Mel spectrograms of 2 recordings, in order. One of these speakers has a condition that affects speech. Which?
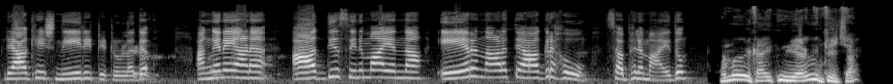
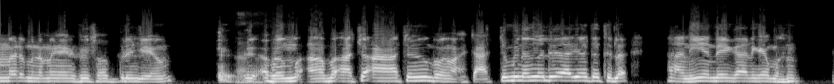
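The second: cerebral palsy; present from birth.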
